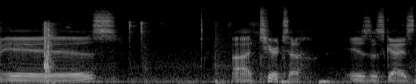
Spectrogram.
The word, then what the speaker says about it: Tirta: there it is uh his name is uh tirta is this guy's name that you need to meet up with how'd you spell that i'll drop it in chat for you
